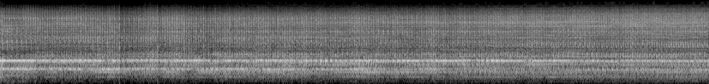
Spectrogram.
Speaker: spots hear that the vibrations tell me I'm too far over my tool rest I have to make some adjustments before I continue I don't want it bouncing that way again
